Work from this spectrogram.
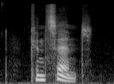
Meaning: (verb) 1. To express willingness, to give permission 2. To cause to sign a consent form 3. To grant; to allow; to assent to
- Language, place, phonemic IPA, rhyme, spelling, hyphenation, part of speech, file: English, California, /kənˈsɛnt/, -ɛnt, consent, con‧sent, verb / noun, En-us-consent.ogg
